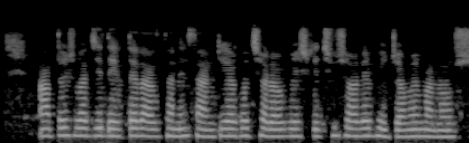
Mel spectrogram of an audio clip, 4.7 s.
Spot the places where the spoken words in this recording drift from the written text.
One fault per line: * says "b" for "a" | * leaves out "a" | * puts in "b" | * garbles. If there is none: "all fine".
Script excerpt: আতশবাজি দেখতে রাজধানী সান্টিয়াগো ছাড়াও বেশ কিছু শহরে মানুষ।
* puts in "ভিড় জমায়"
